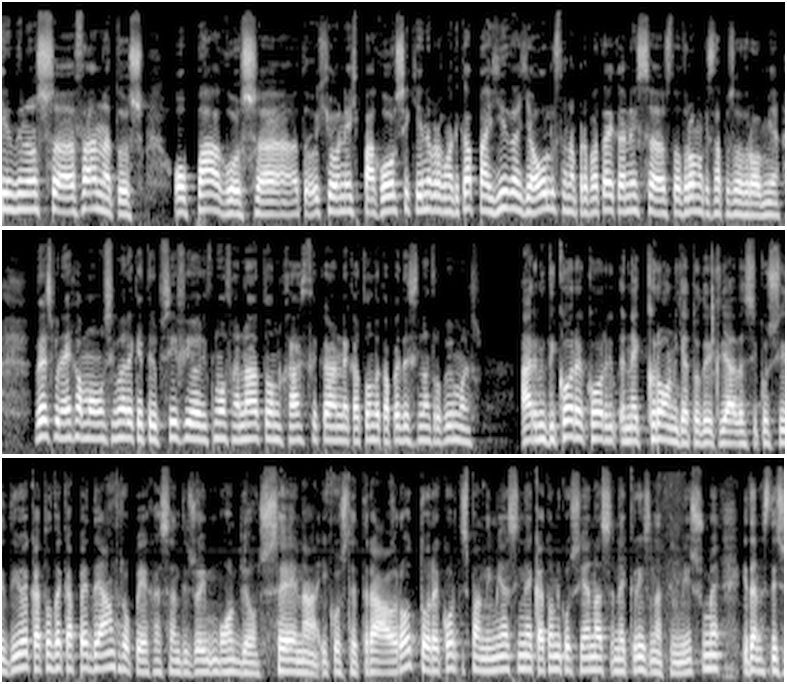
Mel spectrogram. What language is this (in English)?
Greek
